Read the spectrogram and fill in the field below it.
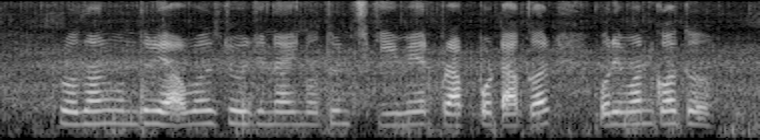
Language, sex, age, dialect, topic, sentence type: Bengali, female, 18-24, Standard Colloquial, banking, question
